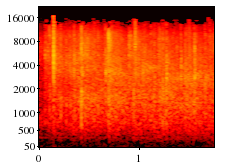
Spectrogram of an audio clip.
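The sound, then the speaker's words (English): A live audience claps to vote on an answer, a steady, dense patter of many hands, moderately loud, lasting the full couple of seconds with no voices over it. “All right, now clap if you think it's the song.”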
